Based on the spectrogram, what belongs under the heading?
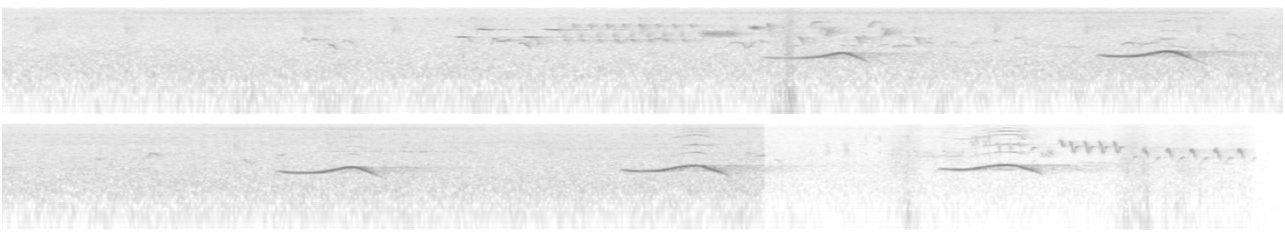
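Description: Faint garden ambience of birdsong: one bird repeats a short whistled note that rises and then drops sharply, five times about one and a half to two seconds apart. Fainter high chirps from other birds sit over a steady background hiss.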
